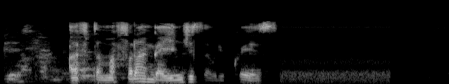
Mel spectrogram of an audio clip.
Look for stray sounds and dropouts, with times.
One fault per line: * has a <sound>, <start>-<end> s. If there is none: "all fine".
all fine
